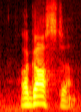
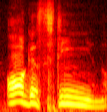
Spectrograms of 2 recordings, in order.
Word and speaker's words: Augustine: Augustine, not Augustine. Augustine is a city in Florida.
